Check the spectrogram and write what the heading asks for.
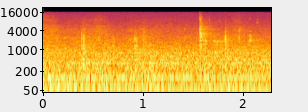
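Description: A person chewing a mouthful of crisp tostada, with a few faint crunches over a steady low hum.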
